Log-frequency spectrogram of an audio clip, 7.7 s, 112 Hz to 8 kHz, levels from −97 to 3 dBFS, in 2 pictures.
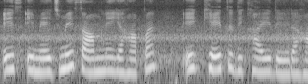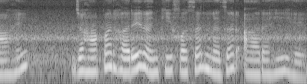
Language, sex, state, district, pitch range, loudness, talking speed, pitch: Hindi, male, Rajasthan, Jaipur, 205-245 Hz, -17 LUFS, 170 wpm, 220 Hz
